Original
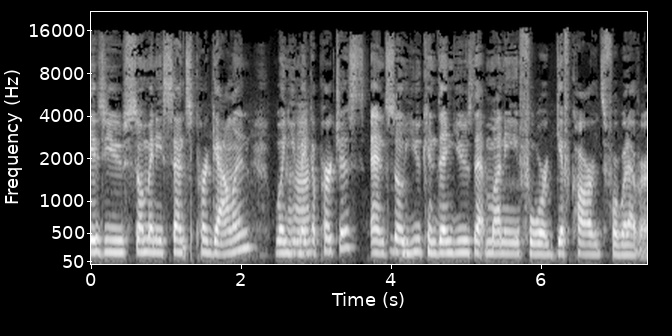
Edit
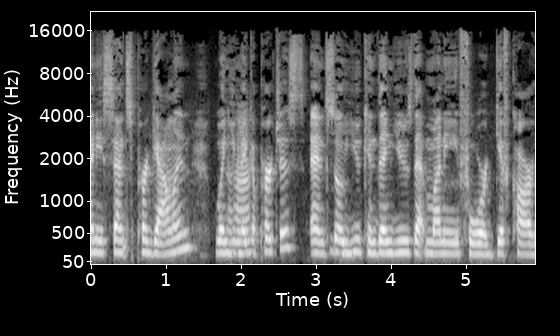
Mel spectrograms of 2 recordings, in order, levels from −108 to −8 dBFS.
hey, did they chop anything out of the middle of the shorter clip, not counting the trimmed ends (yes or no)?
no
